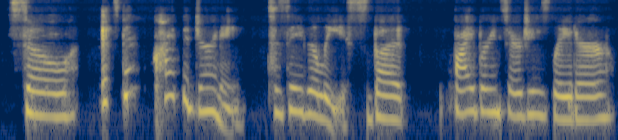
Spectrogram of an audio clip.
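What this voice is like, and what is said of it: Midwestern-ish, English-ish accent. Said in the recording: “my voice now actually sounds completely different ... now I have more of a Midwestern-ish, English-ish accent”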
